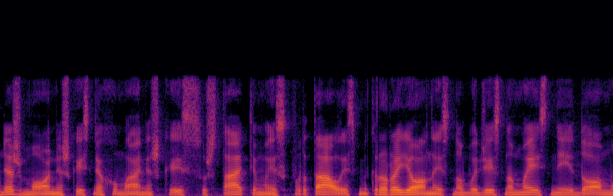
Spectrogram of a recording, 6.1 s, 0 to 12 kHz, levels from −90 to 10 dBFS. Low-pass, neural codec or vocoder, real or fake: 7.2 kHz; codec, 16 kHz, 6 kbps, DAC; fake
